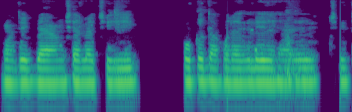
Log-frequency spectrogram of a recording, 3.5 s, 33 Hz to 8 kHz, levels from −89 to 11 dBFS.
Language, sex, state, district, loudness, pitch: Marathi, male, Maharashtra, Nagpur, -21 LUFS, 140 Hz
